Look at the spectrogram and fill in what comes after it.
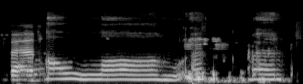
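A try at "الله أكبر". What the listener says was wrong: Nah, ini juga lafaz Allah, cara bacanya Allah, jangan Allah, bukan bukan Allah ya, bukan ke Allah gitu. Ya, jangan terlalu tebal. Allah ya tebal, dia dia tebal tapi jangan terlalu tebal, jangan terlalu berlebihan, jangan Allah gitu.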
